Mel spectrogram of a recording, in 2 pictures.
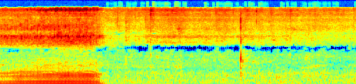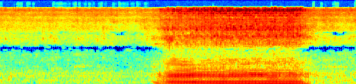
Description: She snores but she's a keeper !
